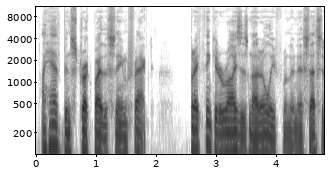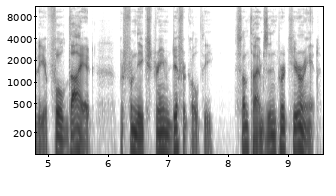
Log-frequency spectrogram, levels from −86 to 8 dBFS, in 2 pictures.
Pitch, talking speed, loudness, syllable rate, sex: 95 Hz, 190 wpm, -18 LUFS, 5.8 syllables/s, male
